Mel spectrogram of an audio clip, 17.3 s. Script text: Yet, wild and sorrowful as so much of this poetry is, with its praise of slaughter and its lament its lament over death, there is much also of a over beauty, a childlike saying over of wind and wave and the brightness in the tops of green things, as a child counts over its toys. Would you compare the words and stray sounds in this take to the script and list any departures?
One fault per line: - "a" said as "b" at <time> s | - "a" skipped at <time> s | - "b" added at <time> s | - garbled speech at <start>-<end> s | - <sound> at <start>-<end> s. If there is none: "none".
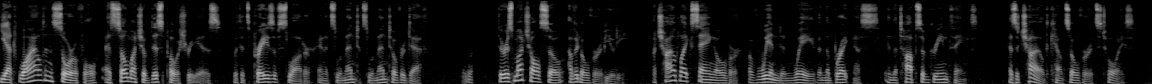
- laugh at 7.0-7.1 s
